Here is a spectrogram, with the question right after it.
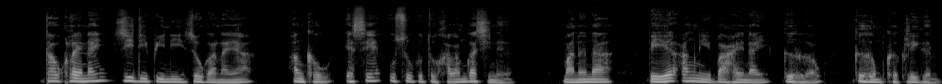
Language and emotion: Bodo, fearful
